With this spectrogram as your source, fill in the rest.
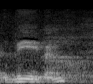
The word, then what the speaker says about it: Leben: in the back, and Germans say L in the front. Lie, right up here, Leben. If you have an E vowel after it, so Leben, right? Leben. If you do it, for instance, in American, it gets under pitch.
